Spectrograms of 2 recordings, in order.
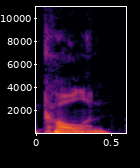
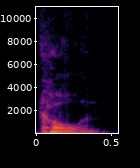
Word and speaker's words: Colin: I believe uh, Colin James Hay, the leader of Men at Work, the fine Australian band, pronounced it colon although I could be wrong.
